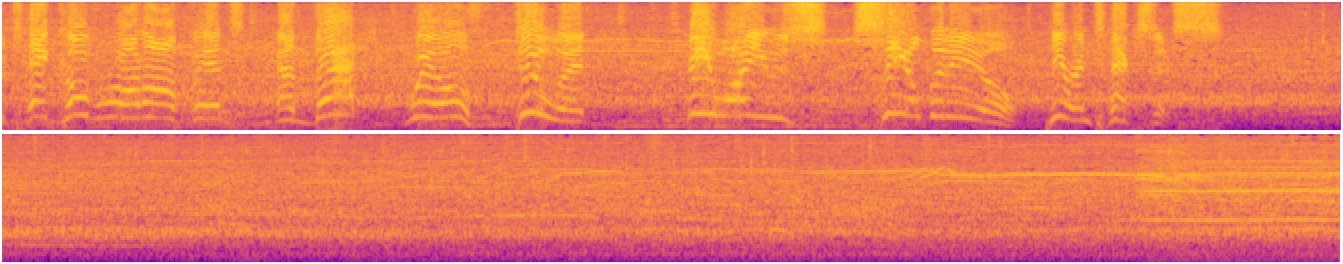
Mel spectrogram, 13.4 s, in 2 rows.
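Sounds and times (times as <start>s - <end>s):
stadium crowd cheering: 0.0s - 13.3s
speech: 0.2s - 6.2s
thin whistles: 9.4s - 12.6s.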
